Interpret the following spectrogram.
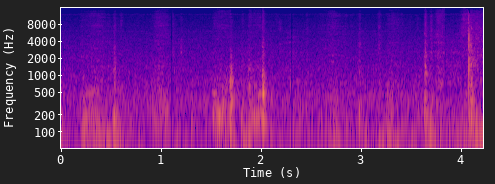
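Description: A pen drawing short lines along a steel ruler on card over a cutting mat, with a few soft taps and knocks as the ruler and pen are handled and set down, the clearest about two seconds in.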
